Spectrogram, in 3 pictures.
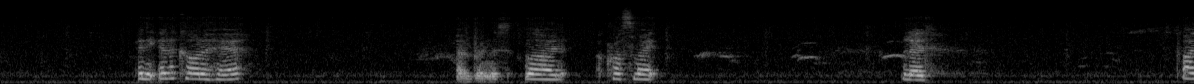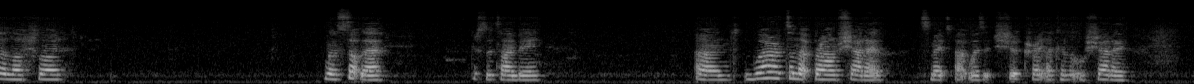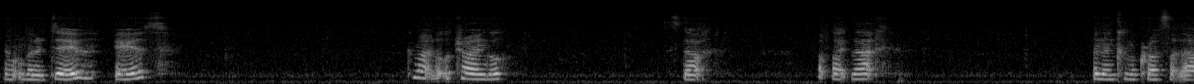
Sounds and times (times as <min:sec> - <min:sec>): Inside, small room: 0:00.0 - 0:35.8
Speech: 0:01.4 - 0:02.5, 0:04.6 - 0:06.6, 0:09.0 - 0:09.4, 0:10.8 - 0:12.7, 0:15.2 - 0:15.8, 0:16.6 - 0:17.4, 0:18.9 - 0:23.3, 0:23.9 - 0:25.6, 0:28.0 - 0:29.0, 0:30.6 - 0:31.1, 0:32.0 - 0:32.9, 0:34.8 - 0:35.8.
